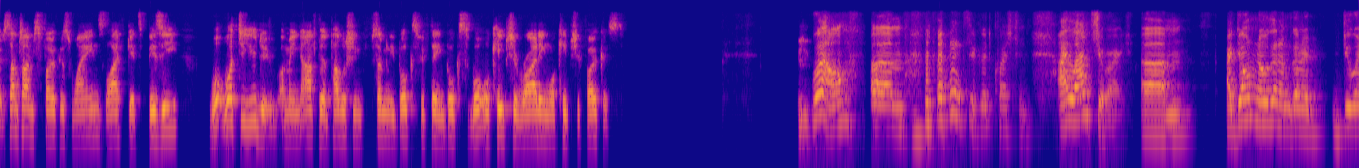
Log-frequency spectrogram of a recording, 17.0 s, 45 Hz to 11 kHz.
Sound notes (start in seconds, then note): 11.2 laughs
